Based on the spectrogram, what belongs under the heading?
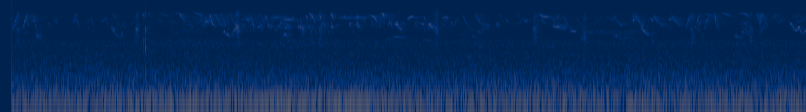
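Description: Birds chirping: many short, quick, high falling chirps in rapid succession, over a steady low background rumble.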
